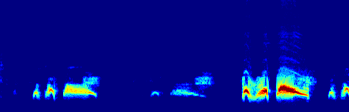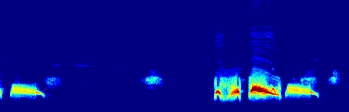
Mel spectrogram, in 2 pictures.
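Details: Spotted dove cooing as a lure to stimulate rivals: low mellow phrases of two quick notes and a drawn-out falling coo, repeated at intervals of about four seconds with faint soft notes in between.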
